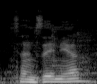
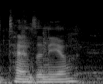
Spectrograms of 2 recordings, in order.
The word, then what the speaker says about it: Tanzania: wonderful time here in tanzania or tanzania depends if you're pronouncing it the english or the swahili name yes yes family is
